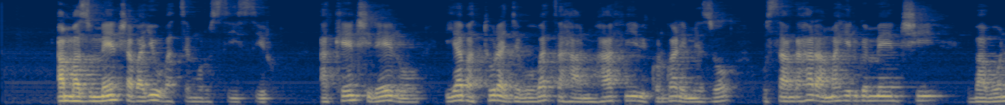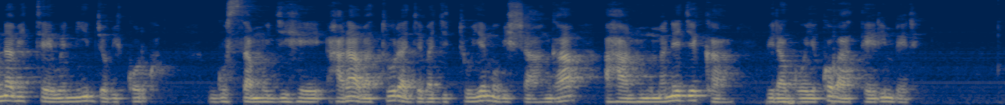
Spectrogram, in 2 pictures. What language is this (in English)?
Kinyarwanda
